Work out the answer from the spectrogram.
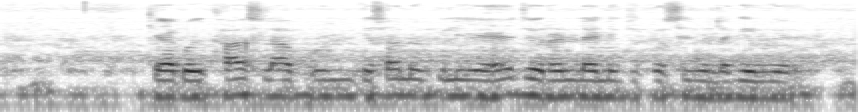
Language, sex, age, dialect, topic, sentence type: Hindi, male, 18-24, Marwari Dhudhari, agriculture, statement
